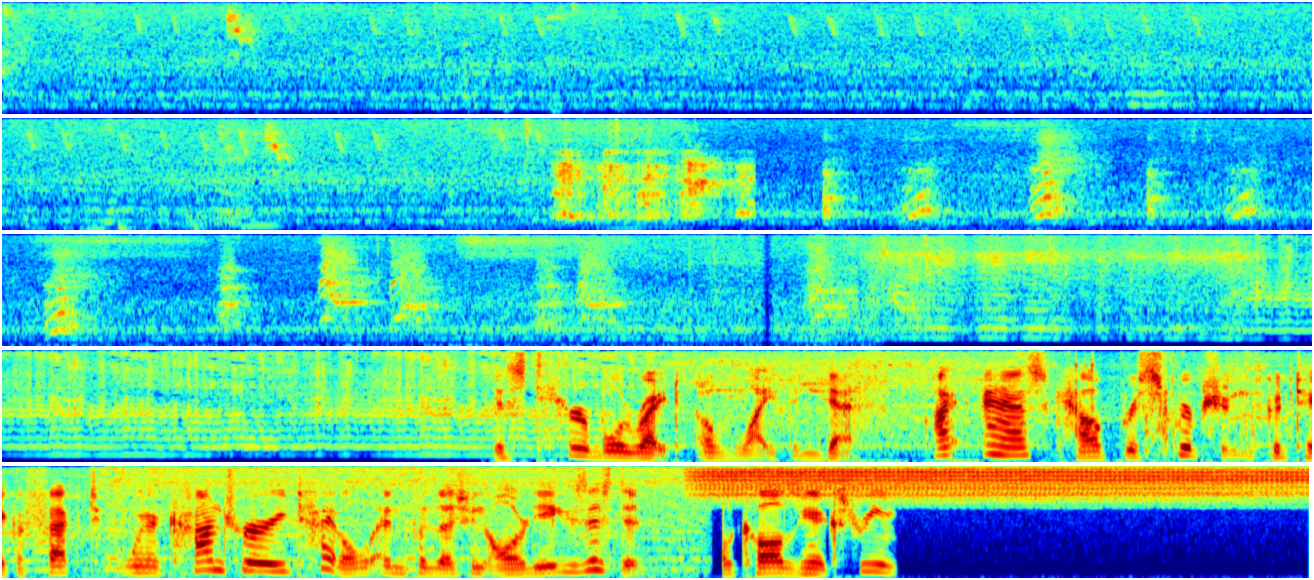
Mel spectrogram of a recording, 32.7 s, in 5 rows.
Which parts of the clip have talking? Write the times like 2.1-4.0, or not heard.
22.1-30.7.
